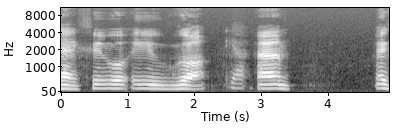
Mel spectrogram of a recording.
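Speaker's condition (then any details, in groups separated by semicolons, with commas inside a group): Motor neurone disease; slurred speech first sign, speech significantly worse recently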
